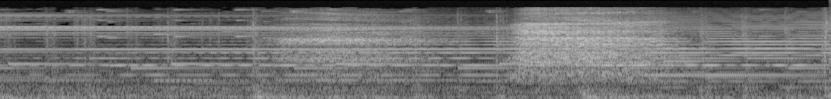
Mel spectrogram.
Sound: breathing

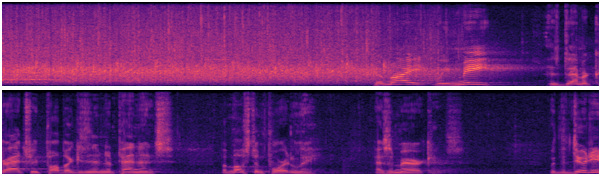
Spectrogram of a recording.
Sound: applause

